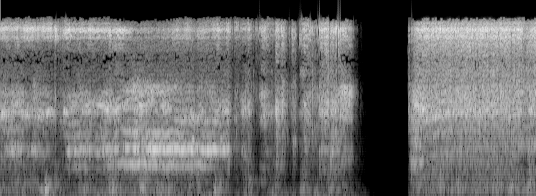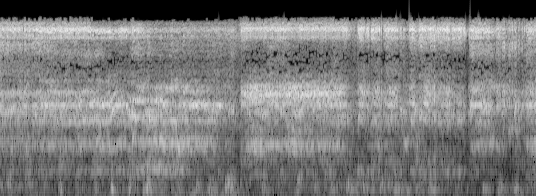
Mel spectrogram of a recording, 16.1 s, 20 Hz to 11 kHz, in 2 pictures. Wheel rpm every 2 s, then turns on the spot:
70, 70, 40, 100, 120, 110, 110, 110.
none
